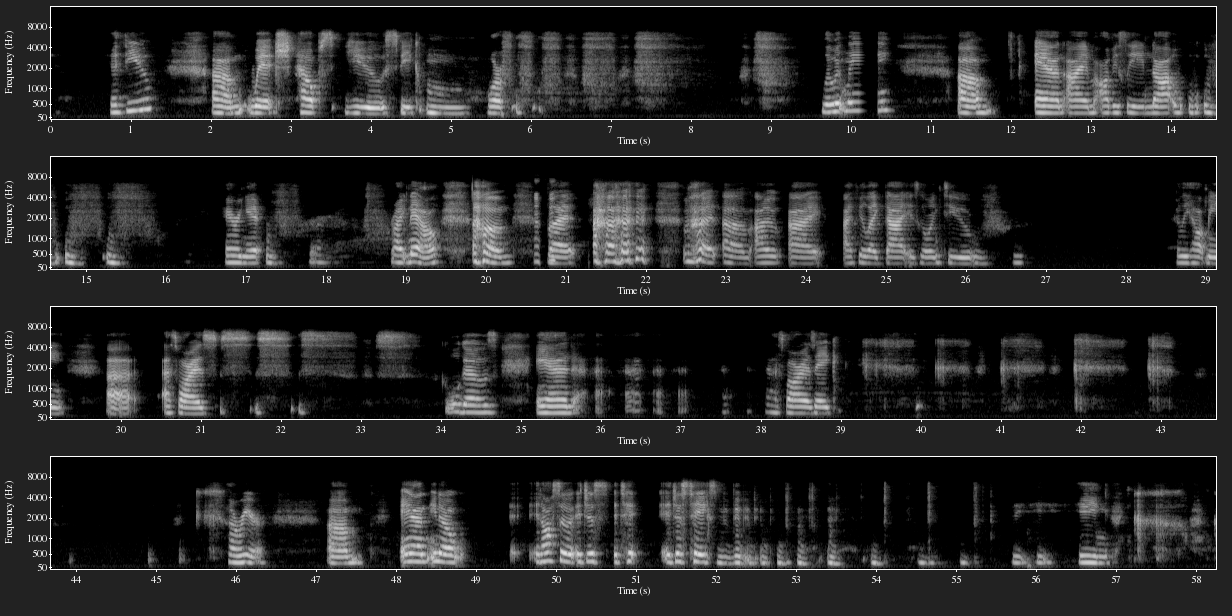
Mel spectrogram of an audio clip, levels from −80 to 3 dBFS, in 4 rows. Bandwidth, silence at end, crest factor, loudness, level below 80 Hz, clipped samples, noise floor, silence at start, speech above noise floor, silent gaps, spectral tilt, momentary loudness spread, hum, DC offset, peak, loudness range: 7.6 kHz; 0.15 s; 22 dB; -20 LUFS; -74 dBFS; under 0.1%; -74 dBFS; 0.75 s; 54 dB; none; -3 dB/octave; 22 LU; none; under 0.1%; -2 dBFS; 15 LU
